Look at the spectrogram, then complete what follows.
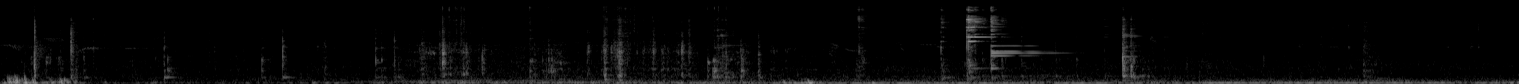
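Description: Scattered clinks and light knocks of kitchenware being handled, one of them ringing briefly about ten seconds in.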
